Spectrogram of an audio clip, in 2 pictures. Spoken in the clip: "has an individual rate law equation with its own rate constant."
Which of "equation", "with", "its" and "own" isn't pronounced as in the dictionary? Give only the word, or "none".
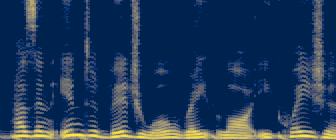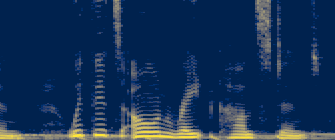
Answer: none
